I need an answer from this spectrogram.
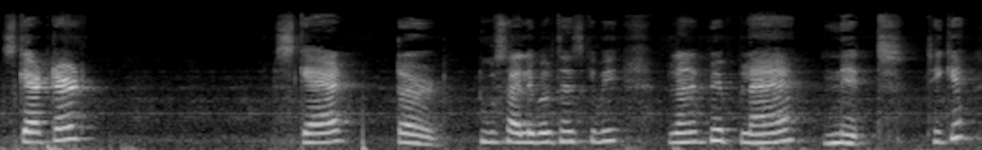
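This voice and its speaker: Woman teacher, higher voice, slow dictation, faint room noise. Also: fairly even intonation. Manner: mixes Hindi-Urdu explanation with slow English dictation. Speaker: English teacher. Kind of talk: classroom lesson walkthrough.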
